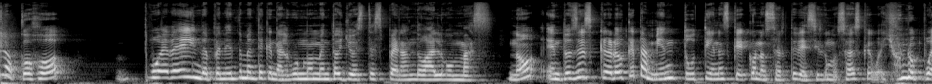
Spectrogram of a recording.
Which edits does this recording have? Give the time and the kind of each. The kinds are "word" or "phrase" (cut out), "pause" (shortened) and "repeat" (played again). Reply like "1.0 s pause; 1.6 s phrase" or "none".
5.0 s pause

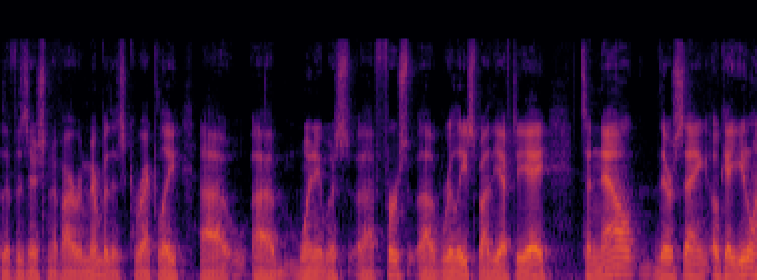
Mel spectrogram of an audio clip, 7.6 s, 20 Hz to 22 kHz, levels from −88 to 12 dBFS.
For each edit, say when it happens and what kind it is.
1.9 s pause

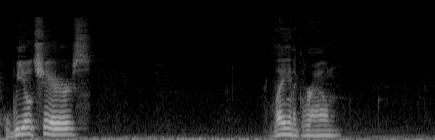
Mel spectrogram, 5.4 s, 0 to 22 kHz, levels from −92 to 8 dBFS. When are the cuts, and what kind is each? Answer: 3.7 s word

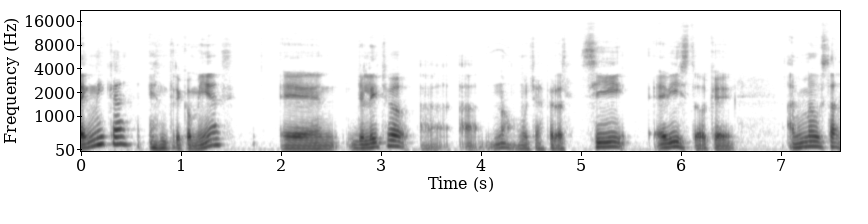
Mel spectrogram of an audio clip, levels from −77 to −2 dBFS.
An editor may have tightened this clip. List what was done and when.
4.8 s word

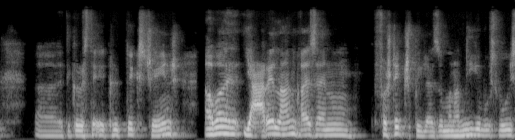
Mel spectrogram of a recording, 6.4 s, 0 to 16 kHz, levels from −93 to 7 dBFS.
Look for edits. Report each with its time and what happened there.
2.5 s pause; 3.8 s word

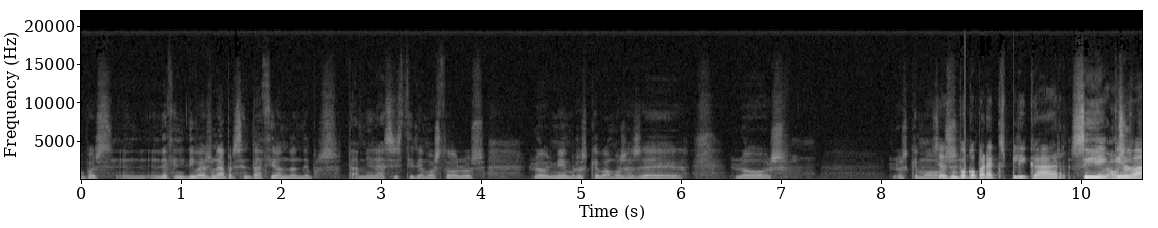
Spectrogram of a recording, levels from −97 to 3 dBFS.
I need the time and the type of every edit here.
2.3 s word

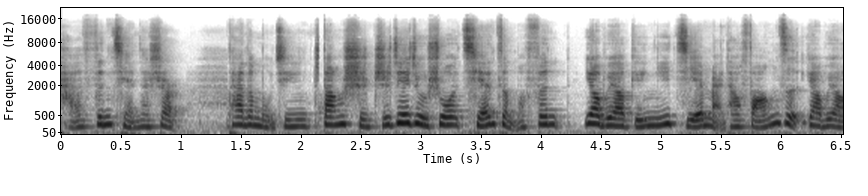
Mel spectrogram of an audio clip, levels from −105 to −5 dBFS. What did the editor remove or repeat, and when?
none

